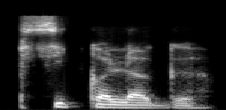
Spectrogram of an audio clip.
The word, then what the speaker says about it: psychologue: Et aquí, no olvidemos, psicologue. Psi. O sea, vamos a pronunciar la P también.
